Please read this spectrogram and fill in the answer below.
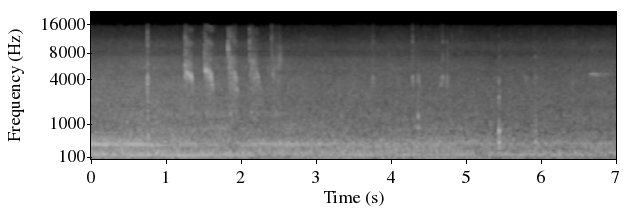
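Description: A quick run of about five short, high-pitched squeaks, each sliding downward, from a baby macaque about a second in, over a steady low outdoor hum.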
